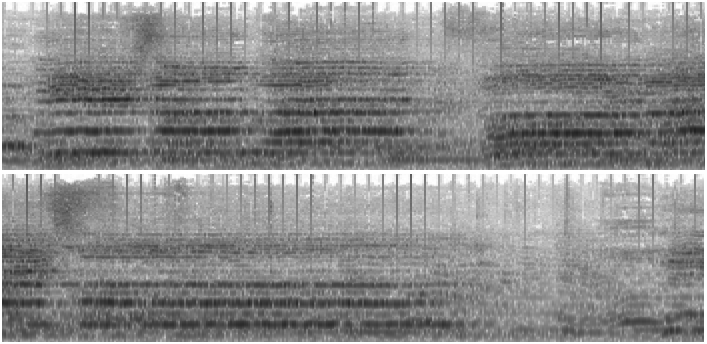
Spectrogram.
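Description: A group of voices singing a slow gospel worship song together in long held notes, with short pauses between phrases about three and a half seconds in and again near the end.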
